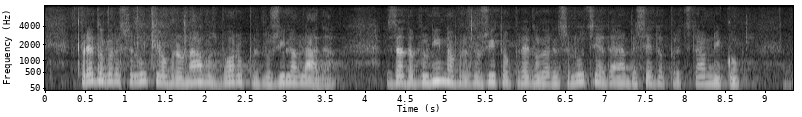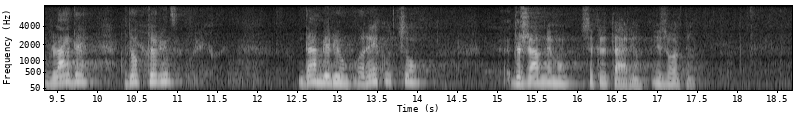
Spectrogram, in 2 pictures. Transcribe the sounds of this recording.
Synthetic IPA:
pɾɛːd̪lɔɡaɾɛsɔluːt̪sijɛɔbɾawnaːʋɔwzbɔːɾupɾɛd̪lɔʒiːlaʋlaːd̪a | zad̪abɔlniːnɔːbɾazlɔʒiːt̪ɛwpɾɛːd̪lɔɡaɾɛsɔluːt̪sijɛd̪aːjambɛseːd̪ɔpɾɛt̪st̪aːwniku | ʋlaːd̪ɛd̪oːkt̪ɔɾju | d̪amiɾjuɔɾexɔwt̪su | d̪əɾʒaːwnɛmusɛkɾɛt̪aːɾjuizʋoːlt̪ɛ

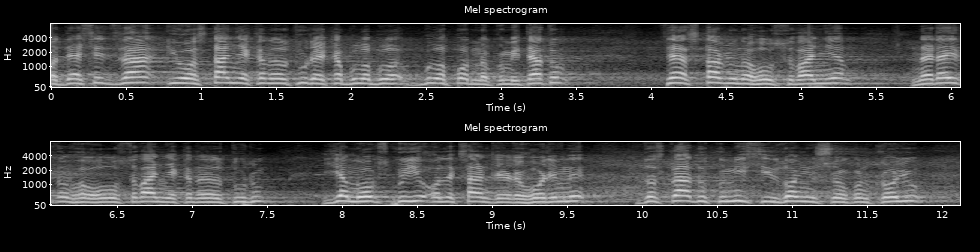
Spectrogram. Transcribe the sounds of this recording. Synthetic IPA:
ɐd̪ɛsʲɐtʲzɐiɔst̪ɑnʲːɐkɐnd̪ɪd̪ɐt̪uɾɐjɐkab̪ˠbulˠapɔd̪nɐkɔmʲit̪ɛt̪ɔm | t̪sɛst̪ɑwjʊnɐɦɔlˠɔsʊʋɑnʲːɐ | nɐɾɛj̪lˠɔɦɔɦɔlˠɔsʊʋɑnʲːɐkɐnd̪ɪd̪ɐt̪uɾʊ | jɐnɔwsʲkɔjiɔlˠeksɑnd̪ɾɪɾeɦɔɾʲiʋnɪ | zɔsklˠɑd̪ʊkɔmʲisʲijizɔwnʲiʃnʲɔɦɔkɔnk̪ɾɔlʲʊ

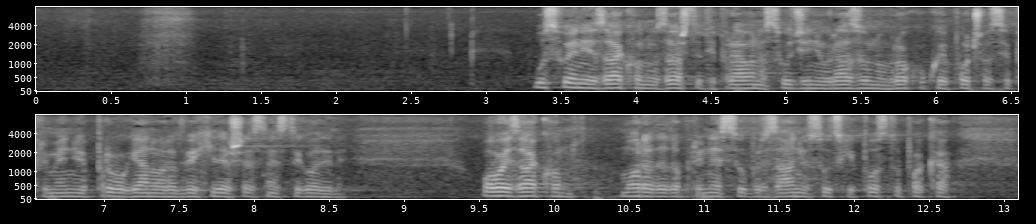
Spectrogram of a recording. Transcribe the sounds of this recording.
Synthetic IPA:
usʋo̞je̞nje̞zaːko̞no̞zaːʃt̪it̪ipɾaːʋanasuːd͡ʑe̞ɲuuɾaːzumno̞mɾo̞kuko̞jepo̞t͡ʃe̞ose̞pɾimje̞ɲuje̞pr̩ʋo̞ɡjanuaɾad̪ʋiexiʎad̪e̞ʃe̞snaest̪e̞ɡo̞d̪ine̞ | o̞ʋajzaːkʰo̞nmo̞ːɾad̪ad̪o̞pɾine̞se̞ubr̩zaːɲusut̪skixpo̞st̪upaka

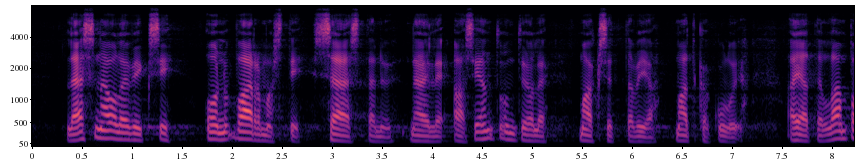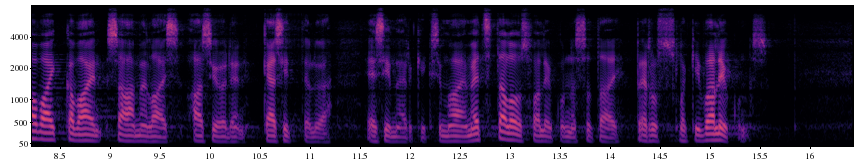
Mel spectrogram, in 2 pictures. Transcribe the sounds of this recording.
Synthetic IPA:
læsnæoleʋiksi | onʋɑrmɑst̪isæːst̪ænynæilːeʔʔɑsiɑnt̪unt̪io̞ilːe | mɑkset̪ːɑʋiɑmɑt̪kɑkulujɑ | ʔɑjɑt̪elːɑːmpɑʋɑikːɑʋɑinsɑːmelɑisɑsioidenkæsit̪ːelyæ | esimerkiksimɑimet̪sæ̥t̪ɑlousʋɑlijokunːɑsːɑt̪ɑiperust̪lɑkiʋɑliokunːɑ̥sːɑ̥

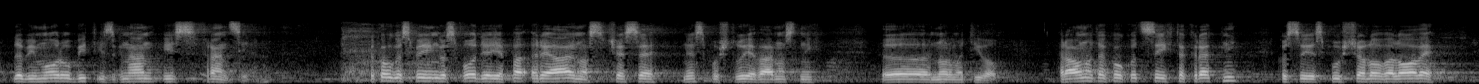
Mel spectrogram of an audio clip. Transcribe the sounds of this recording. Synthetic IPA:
d̪abimoːɾəwbit̪izɡnanisfɾant̪sijɛ̰nɛ | t̪akoɡospeinɡɔspoːd̪jɛjɛpaɾɛaːlnɔst̪t͡ʃɛsɛnɛspɔʃt̪uːjɛʋaːɾnɔst̪nix | nɔɾmat̪iːʋɔ̰w | ɾawnɔt̪akokɔt̪sɛjixt̪akɾat̪nikɔsɛjɛspuʃt͡ʃalɔʋalɔːʋɛ

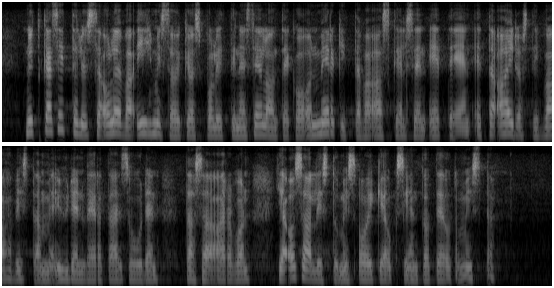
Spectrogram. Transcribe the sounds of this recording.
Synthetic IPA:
nyt̪kæsit̪ːe̞lysːæʔo̞le̞ʋɑʔiçmiso̞jke̞ouspo̞liːt̪ːine̞nse̞lo̞nt̪e̞ko̞ʔonme̞rkit̪ːæʋæʔɑske̞lse̞nʔe̞t̪e̞̰ːne̞̰t̪ːæ̰ʔɑjdo̞st̪iʋːɑhʋist̪ɑ̰mːeʔyhde̞nʋe̞rt̪ɑjsuːde̞nt̪ɑsɑ̰ʔɑ̰rʋo̞njɑʔo̞sɑlːist̪umiso̞jke̞uksient̪o̞t̪e̞wt̪umist̪ɑ

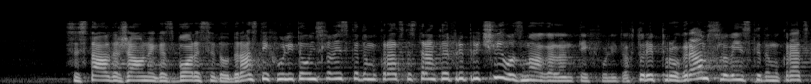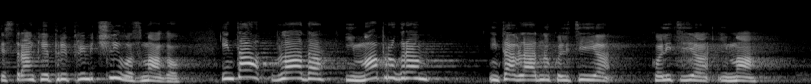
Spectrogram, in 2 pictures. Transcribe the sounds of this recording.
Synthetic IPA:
sɛst̪aːwd̪əɾʒaːwnɛɡazbɔːɾasɛd̪aɔd̪ɾast̪eːxʋɔliːt̪ɛwinslɔʋeːnskad̪ɛmɔkɾaːt̪skast̪ɾaːŋkajɛpɾɛpɾit͡ʃliːʋɔzmaːɡalanat̪eːxʋɔliːt̪ʋaxt̪oːɾɛjpɾɔɡɾamslɔʋeːnskɛd̪ɛmɔkɾaːt̪skɛst̪ɾaŋkɛjɛpɾipɾimit͡ʃliːʋɔzmaːɡaw | int̪aʋlaːd̪aimapɾɔɡɾam | int̪aːʋlaːd̪nakla | kɔaliːt̪sijaʔima

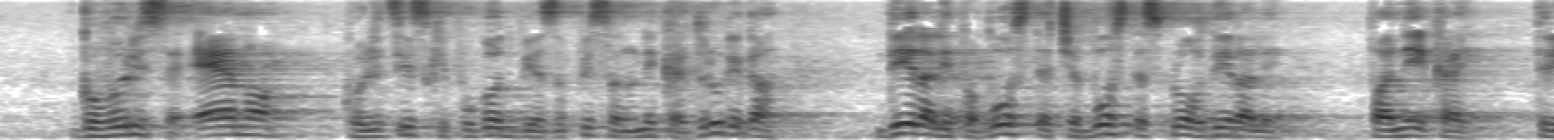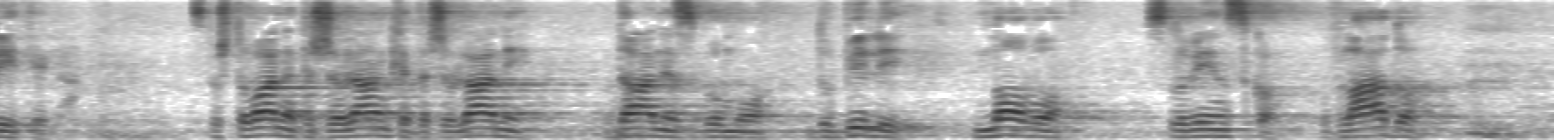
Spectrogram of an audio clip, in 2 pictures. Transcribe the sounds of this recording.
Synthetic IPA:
ɡɔʋɔɾiːsɛʔɛːnɔkɔalit̪iskipɔɡoːd̪bijɛzapiːsanɔneːkajd̪ɾuɡɛɡa | d̪eːlalipaboːst̪ɛt͡ʃɛboːst̪ɛsplɔɣd̪eːlali | paneːkajt̪ɾeːt̪jɛɡa | spɔʃt̪ɔʋaːnɛd̪əɾʒawljaːŋkɛd̪əɾʒawljaːni | d̪aːnɛzbomɔd̪ɔbiːli | nɔːʋɔ | slɔʋeːnskɔ | ʋlaːd̪ɔ

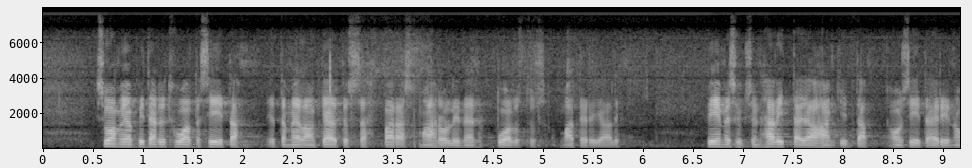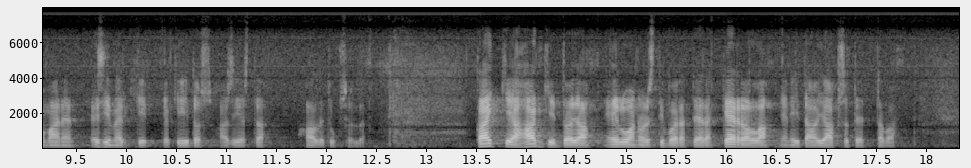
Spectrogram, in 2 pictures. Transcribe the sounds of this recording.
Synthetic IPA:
suomiompit̪ænyt̪huolt̪ɑsiːt̪æet̪ːæmeilːæoŋkæyt̪øsːæpɑɾɑsmɑhdolːinenpuolust̪usmɑt̪e̞riɑːli | ʋiːmesyksynɦæʋit̪ːæjæhɑŋkint̪ɑonsiːt̪æeɾino̞mɑinene̞sime̞rkːijɑkiːt̪osɑsiɑst̪ɑ | hɑlːit̪uksḛlːḛ | kɑikːiɑhɑŋkint̪ojɑeiluonːosest̪iʋʋoiɾɑt̪t̪ːehdækkːerːɑlːɑjɑniːt̪æojɑksot̪et̪ːɑʋɑ

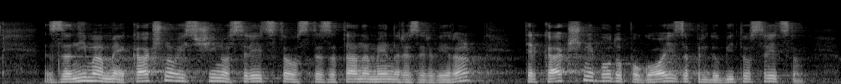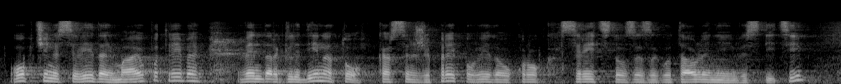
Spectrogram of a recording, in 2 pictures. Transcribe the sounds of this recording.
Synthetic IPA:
zanimamɛkaːkʃnɔʋɛst͡ʃinɔsɾet̪st̪ɛwst̪ɛzat̪aːnamɛnɾɛzɛɾʋeːɾal | t̪ɛɾkaːkʃniboːd̪ɔpɔɡɔːjizapɾid̪ɔbit̪ɛwsɾeːt̪st̪ɛw | opt͡ʃinɛsɛʋeːd̪aimaːjɔpɔt̪ɾeːbɛʋɛnd̪aɾɡlɛd̪eːnat̪oːkaɾsəmʒɛpɾɛjpɔʋeːd̪awɔkɾoːksɾeːt̪st̪ɛwzazaɡɔt̪awljanjɛinʋɛst̪iːt̪si

